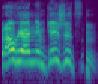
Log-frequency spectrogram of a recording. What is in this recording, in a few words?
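voice german infantry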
